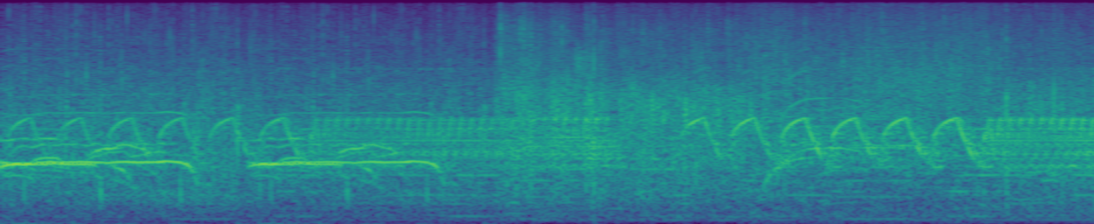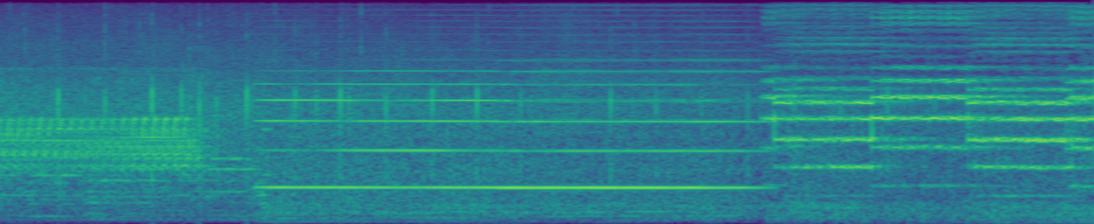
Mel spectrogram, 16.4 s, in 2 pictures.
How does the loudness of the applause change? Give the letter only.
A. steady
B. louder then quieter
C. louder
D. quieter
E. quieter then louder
D.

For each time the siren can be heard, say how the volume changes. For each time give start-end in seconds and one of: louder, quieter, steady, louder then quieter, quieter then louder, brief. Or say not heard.
0.0-16.3 louder.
